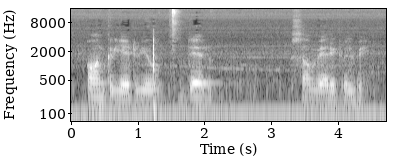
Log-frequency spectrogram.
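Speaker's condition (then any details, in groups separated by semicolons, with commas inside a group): No condition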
